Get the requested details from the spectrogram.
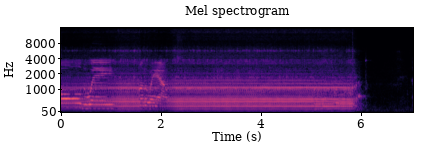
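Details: Steady buzzing motor hum with a brief rising whine early on, then switched off, as a portable suction unit is demonstrated in EMS airway suctioning training; portable suction unit running.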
